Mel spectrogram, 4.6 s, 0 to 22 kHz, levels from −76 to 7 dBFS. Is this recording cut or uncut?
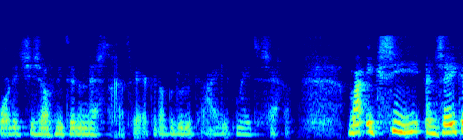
uncut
